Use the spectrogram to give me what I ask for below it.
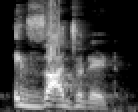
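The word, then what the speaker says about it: exaggerate: एजरेट देखो पहले तो आप समझो कि इसको एक्स प्रोनाउंस नहीं करना है ठीक है इसको प्रोनाउंस करते इग मैं मानता हूं लिखा हुआ है ये एक्स लेकिन इसको प्रोनाउंस करेंगे इग एजरेट है ना एजरेट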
